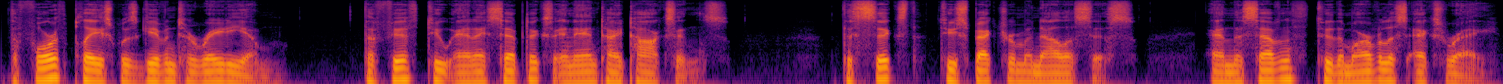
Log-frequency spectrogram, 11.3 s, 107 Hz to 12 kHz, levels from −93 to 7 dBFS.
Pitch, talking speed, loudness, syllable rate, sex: 105 Hz, 140 wpm, -21 LUFS, 4.9 syllables/s, male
